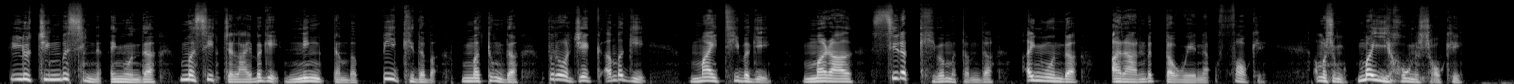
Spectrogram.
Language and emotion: Manipuri, angry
